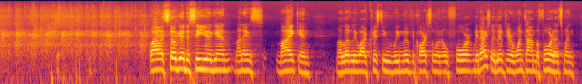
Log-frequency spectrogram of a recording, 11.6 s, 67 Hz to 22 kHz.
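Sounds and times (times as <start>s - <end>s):
audience applause at a morning gathering: 0.0s - 3.6s
speech: 3.0s - 11.6s.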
